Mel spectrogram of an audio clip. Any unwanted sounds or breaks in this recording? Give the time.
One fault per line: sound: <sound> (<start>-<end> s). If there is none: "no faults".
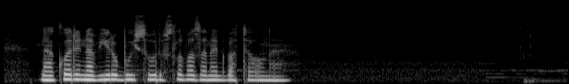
no faults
